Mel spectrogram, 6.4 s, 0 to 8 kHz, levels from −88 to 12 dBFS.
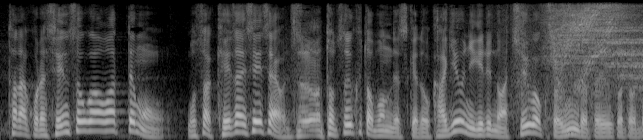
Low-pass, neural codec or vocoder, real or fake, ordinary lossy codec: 7.2 kHz; none; real; none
